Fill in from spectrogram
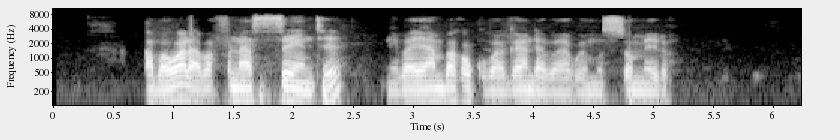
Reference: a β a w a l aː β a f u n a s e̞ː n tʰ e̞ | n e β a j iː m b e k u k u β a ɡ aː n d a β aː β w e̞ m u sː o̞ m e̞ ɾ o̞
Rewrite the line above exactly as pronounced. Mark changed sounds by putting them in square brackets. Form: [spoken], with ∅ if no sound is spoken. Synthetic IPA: a β a w a l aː β a f u n a s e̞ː n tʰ e̞ | n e β a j [aː] m b [a] k [o] k u β a ɡ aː n d a β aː β w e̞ m u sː o̞ m e̞ ɾ o̞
